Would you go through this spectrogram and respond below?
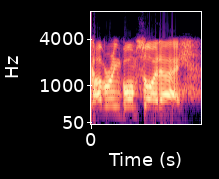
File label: guarding bombsite a, professional epic; vo; Counter Strike Model Pack; CS:GO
